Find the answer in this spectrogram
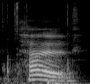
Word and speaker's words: peuvent: And then finally for il, elle au pluriel, pouvoir becomes peuvent, P-E-U-V-E-N-T. Just another little reminder here, this E-N-T on the end, you don't pronounce it, okay?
